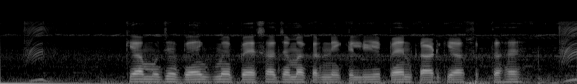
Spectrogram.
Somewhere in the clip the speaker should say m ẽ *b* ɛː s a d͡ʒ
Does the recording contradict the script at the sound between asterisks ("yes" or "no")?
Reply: yes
